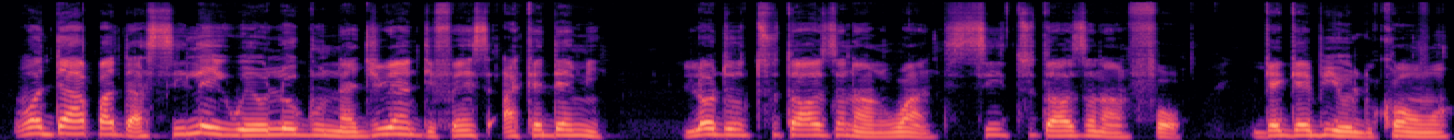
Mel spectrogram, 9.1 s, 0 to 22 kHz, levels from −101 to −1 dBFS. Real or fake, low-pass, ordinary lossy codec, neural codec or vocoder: fake; none; none; vocoder, 48 kHz, 128 mel bands, Vocos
